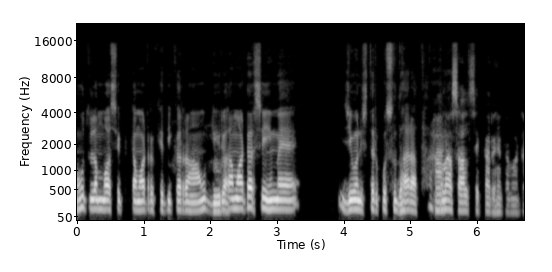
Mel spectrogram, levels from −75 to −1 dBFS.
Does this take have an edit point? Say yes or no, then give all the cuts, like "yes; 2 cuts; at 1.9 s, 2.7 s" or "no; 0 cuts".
yes; 3 cuts; at 2.3 s, 3.9 s, 5.5 s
